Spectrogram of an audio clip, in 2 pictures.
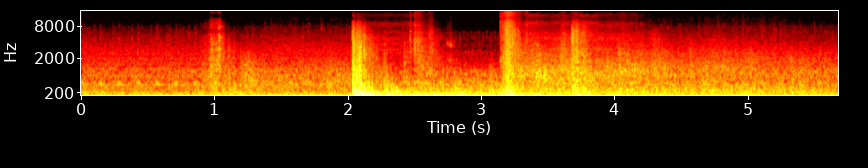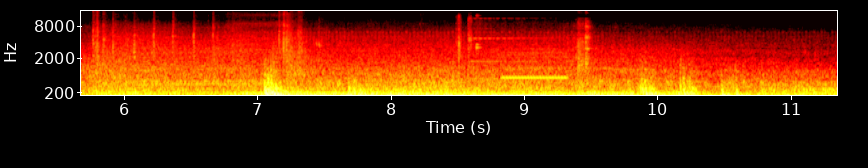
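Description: Tank cannons fire with loud booming shots.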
